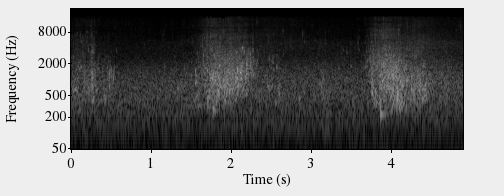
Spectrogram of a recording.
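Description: Rushing water swelling up and fading away twice, about two seconds apart, over a faint steady hiss.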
